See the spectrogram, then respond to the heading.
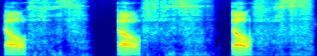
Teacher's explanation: again you need that l sound L that's your vowel sound it's an e linking with a dark L tip here tip of your tongue down back your tongue a · I'm starting off with the F sound top tooth against my lower lip that's where I'm starting elf starting with the f and then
